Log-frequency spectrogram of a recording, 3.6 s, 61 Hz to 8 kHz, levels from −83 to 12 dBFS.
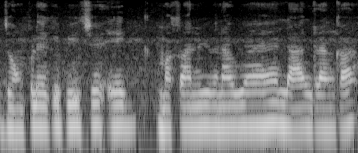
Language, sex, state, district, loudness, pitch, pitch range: Hindi, male, Uttar Pradesh, Ghazipur, -14 LUFS, 140 Hz, 135-140 Hz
